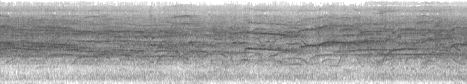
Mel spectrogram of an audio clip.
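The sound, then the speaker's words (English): A dense crowd of fans screams and shrieks continuously in high, piercing voices in the street as people chase a car down the street, a loud sustained wall of excited yelling and whooping with no pauses across the whole stretch. “People were chasing the car down the street.”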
